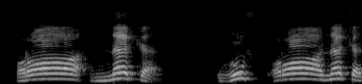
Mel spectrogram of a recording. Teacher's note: را بھی پر، الف بھی پر، مگر فا پر نہیں پڑھا جائے گا، اسی لیے غفرانک، غفرانک۔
